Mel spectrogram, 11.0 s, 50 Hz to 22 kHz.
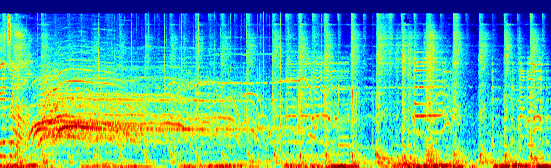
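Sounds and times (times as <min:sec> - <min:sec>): rock band playing live: 0:00.0 - 0:11.0
crowd cheering and whooping: 0:00.3 - 0:08.4.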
